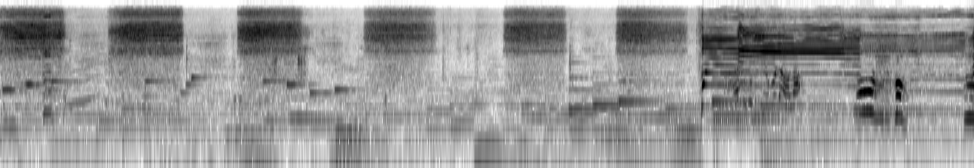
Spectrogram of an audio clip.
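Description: Breath puffed into toy balloon whistles, short hissy blows about one a second, over background music. About nine and a half seconds in, a balloon is let go and its whistle squeals, a high tone that wavers and slides in pitch as it empties.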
